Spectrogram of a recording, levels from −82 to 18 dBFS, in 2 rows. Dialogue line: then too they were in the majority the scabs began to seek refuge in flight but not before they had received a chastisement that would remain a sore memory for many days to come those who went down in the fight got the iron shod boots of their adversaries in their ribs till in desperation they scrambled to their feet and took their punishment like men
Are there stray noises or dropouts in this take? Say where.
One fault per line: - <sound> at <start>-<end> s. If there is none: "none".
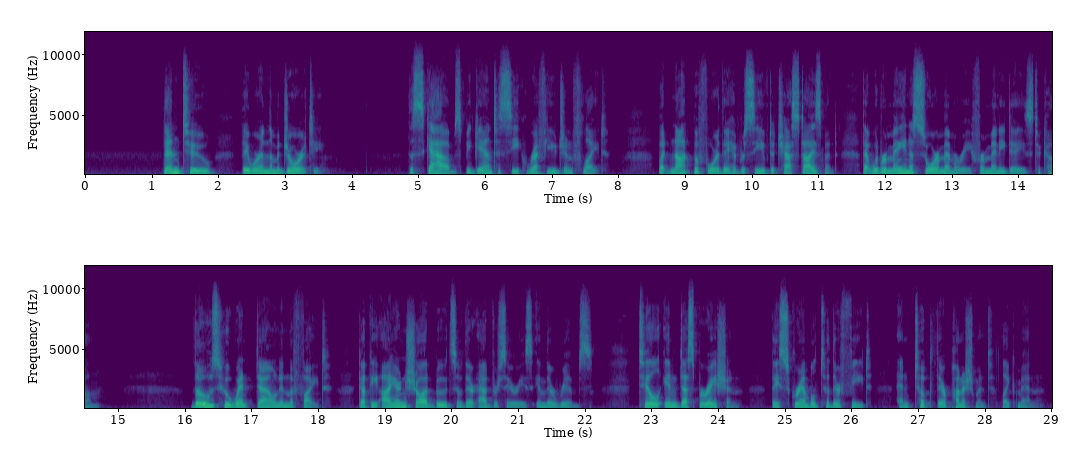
none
